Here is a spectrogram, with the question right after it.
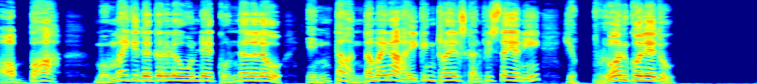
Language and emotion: Telugu, surprised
